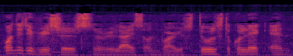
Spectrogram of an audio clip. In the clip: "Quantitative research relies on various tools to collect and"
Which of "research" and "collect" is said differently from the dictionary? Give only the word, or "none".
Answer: research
